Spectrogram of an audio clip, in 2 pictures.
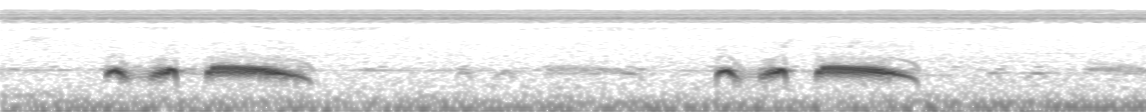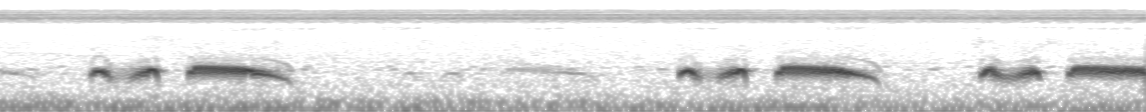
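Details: Over eleven seconds a female spotted dove luring males repeats five phrases of quick double coos and a long falling coo, spaced about two to three seconds apart, with a steady high hiss behind.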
